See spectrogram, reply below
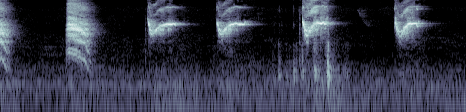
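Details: Moulting long-tailed shrike giving masteran song full of wild-bird imitations, eager to sing: six rasping, downward-sweeping notes, roughly one per second, harsh and high, against a quiet low hum.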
